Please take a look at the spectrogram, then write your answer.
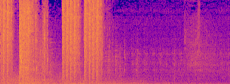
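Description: Tank main gun fire in the World War II shooter Hell Let Loose: several heavy, booming bursts of gunfire in the first two and a half seconds, then a long rumbling tail fading under engine noise, with no talk.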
